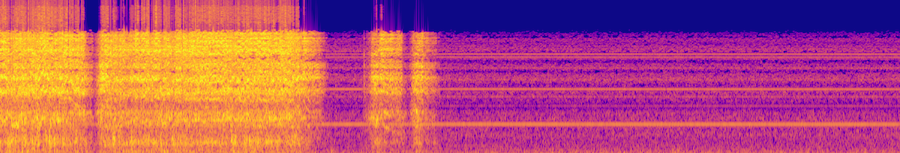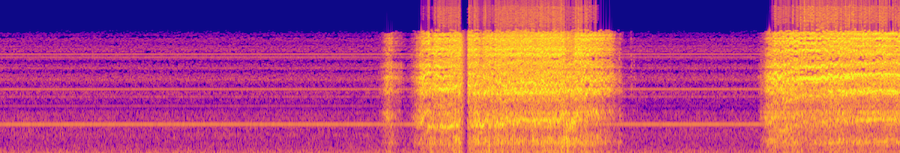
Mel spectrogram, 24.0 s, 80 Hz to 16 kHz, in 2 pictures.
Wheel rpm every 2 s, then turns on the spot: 190, 200, 50, 0, 0, 0, 0, 0, 10, 180, 30, 130.
20-22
